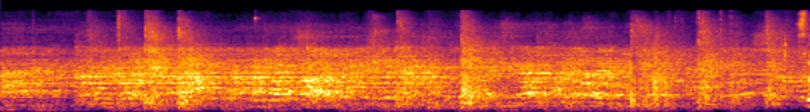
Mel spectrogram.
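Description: Busy gym ambience: background music and people talking, with occasional sharp thuds and knocks.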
